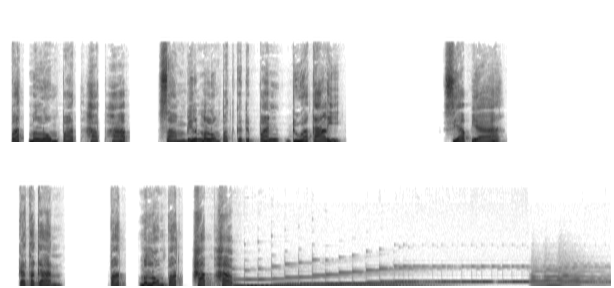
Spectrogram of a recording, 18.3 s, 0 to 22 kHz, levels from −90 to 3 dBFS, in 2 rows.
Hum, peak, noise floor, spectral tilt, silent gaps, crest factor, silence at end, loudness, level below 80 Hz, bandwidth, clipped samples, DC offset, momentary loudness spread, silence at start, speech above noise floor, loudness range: none; -2 dBFS; under -90 dBFS; -3.5 dB/octave; none; 18 dB; 0.25 s; -17 LUFS; -68 dBFS; 15.5 kHz; under 0.1%; under 0.1%; 21 LU; 0.15 s; over 74 dB; 14 LU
